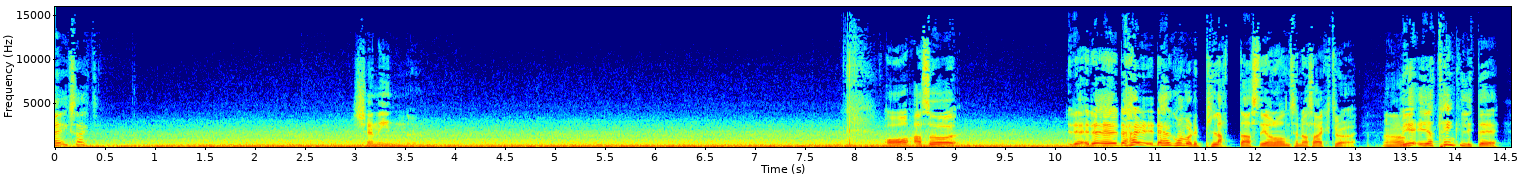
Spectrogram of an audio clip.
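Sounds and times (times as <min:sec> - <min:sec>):
speech: 0:00.0 - 0:00.6, 0:03.0 - 0:03.6, 0:08.3 - 0:09.1, 0:10.1 - 0:14.5
airplane cabin engine drone: 0:00.0 - 0:10.7.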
